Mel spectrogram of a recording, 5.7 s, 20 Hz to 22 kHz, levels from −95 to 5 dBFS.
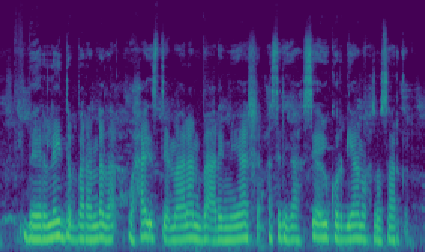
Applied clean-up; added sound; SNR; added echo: none; none; none; none.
